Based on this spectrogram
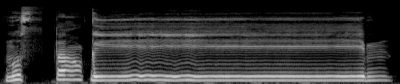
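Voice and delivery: মুস্তাকিম with কিম held long and slow; stretched কিম. Shown as a demonstration. Teacher demonstrating for viewers, কিম held long. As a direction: draw out the কিম. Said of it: "এইভাবে লম্বা করে পড়ব".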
